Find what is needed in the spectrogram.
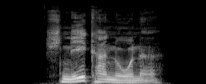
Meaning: snow cannon, snowgun
- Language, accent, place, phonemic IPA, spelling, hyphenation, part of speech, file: German, Germany, Berlin, /ˈʃneːkaˌnoːnə/, Schneekanone, Schnee‧ka‧no‧ne, noun, De-Schneekanone.ogg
